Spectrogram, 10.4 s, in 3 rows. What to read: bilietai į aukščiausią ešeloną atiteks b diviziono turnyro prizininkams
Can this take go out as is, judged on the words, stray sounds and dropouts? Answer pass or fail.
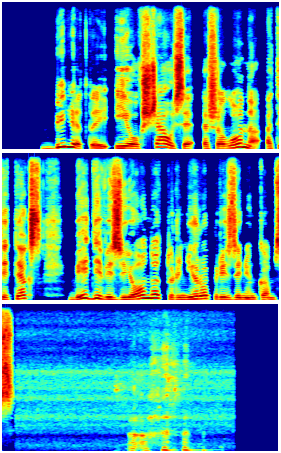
fail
